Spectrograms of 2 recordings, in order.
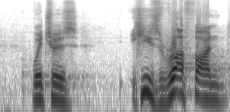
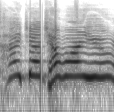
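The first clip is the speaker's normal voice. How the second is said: much higher, chirpy hello to the judge; chirpy greeting. Retold or imitated. Trainer greets the feared judge, chirpy and high. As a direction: chirp it up high like a nervous junior lawyer. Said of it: "She goes".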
